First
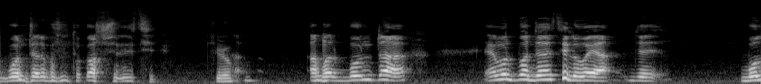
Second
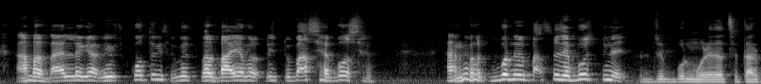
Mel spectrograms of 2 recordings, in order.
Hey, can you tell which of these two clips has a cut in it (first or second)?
second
